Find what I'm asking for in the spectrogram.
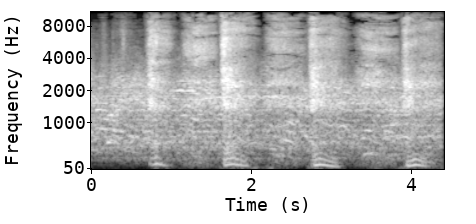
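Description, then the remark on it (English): A bell is struck four times, about once a second, each hit a short clanging thud rising above a steady, noisy background. “Will you knock it off with the bell? I get to hit bell.”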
